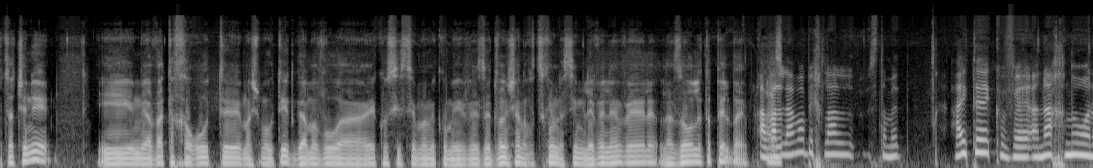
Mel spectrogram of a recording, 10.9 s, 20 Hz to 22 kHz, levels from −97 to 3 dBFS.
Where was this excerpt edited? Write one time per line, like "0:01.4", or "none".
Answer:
0:07.8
